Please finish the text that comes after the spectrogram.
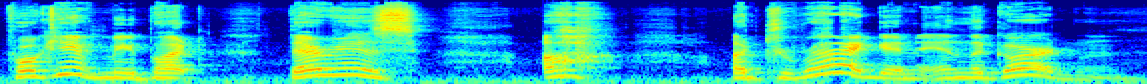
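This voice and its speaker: A woman's voice: mid-range voice, big pitch swings, measured pace, sharp tone, breathy edge, exaggerated voice. A woman voicing an earnest, breathless fairy guard who reports with urgency.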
